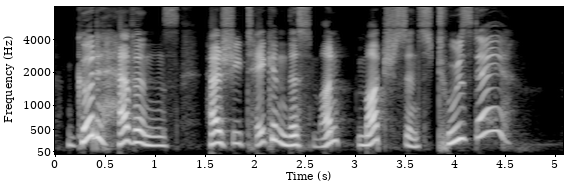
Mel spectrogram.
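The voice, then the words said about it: Dramatic exclaiming character voice. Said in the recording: “In that exact voice? ... Yes, precisely that.”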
